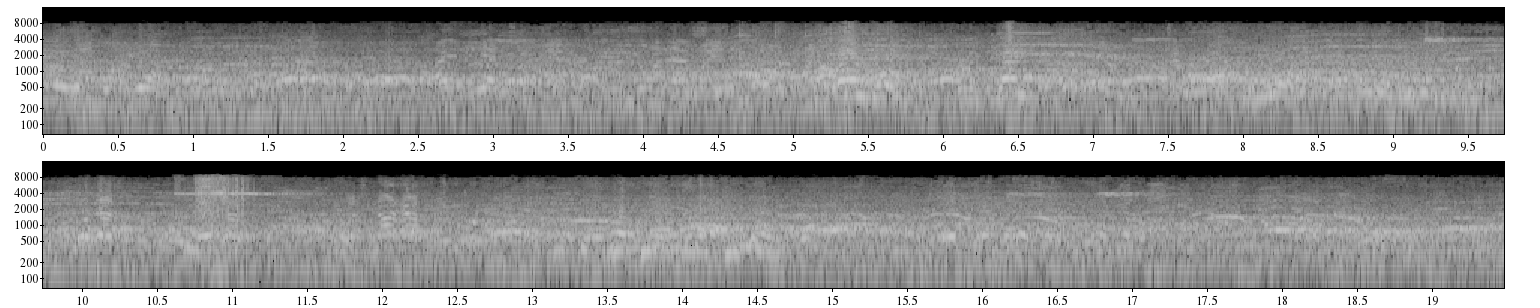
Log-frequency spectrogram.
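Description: A crowd chatters throughout in a large echoing hall.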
